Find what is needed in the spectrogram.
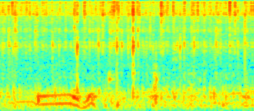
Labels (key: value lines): label: biophony, cascading saw
recorder: HydroMoth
